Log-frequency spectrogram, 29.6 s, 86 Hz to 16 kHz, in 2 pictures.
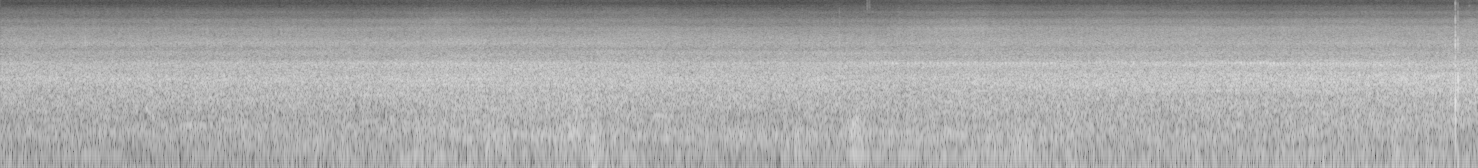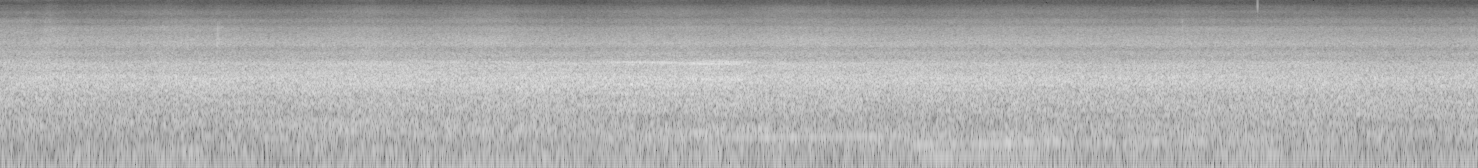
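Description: Heavy rain pouring onto a flooded street while cars and minibuses drive through the water, their tyres hissing and throwing up spray. A deeper engine rumble swells about 25 seconds in, and two short knocks stand out at about 6 and 14 seconds.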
